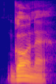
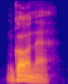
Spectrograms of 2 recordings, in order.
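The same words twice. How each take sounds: The two takes are said the same way.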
